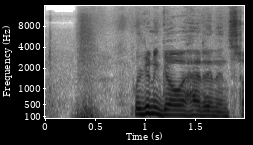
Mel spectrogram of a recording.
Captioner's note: screen whooshing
